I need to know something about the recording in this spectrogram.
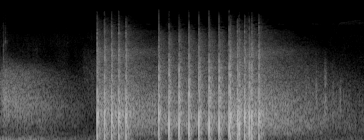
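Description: A rifle fires a rapid burst of shots.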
